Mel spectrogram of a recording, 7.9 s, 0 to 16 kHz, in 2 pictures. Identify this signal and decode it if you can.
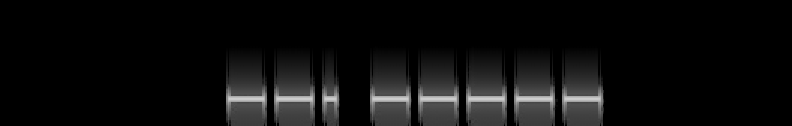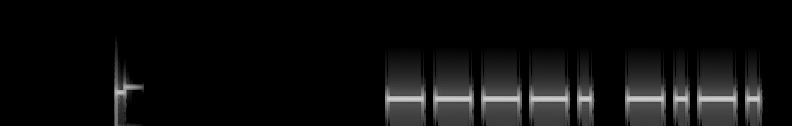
Morse code, heard as a keyed tone, about 20 wpm, 700 Hz. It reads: G 0 9 C
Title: Single-Letter Single-Number 20wpm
